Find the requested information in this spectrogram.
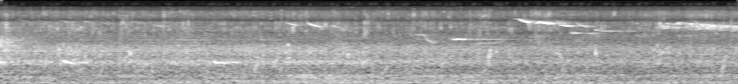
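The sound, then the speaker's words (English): The River Calder flows steadily with a broad, continuous rush of water, moderately loud, while thin birdsong chirps drift faintly above it; no one speaks. “I listen while the river offers peace. Shh. Can you hear it?”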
